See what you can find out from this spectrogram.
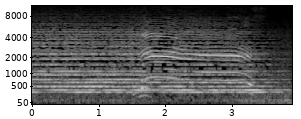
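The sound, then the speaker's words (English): A train goes by sounding its horn, a loud, sustained multi-tone chord with rich harmonics whose pitch wavers briefly in the middle before fading near the end. “Oh, yeah. We have a train going by.”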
